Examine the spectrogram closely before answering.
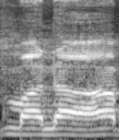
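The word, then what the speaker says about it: Maná: from heaven Obama manna manna in Spanish it's mana but Manas saying at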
